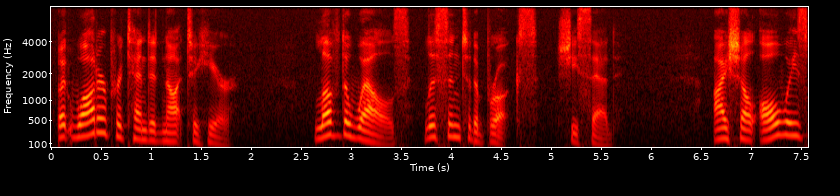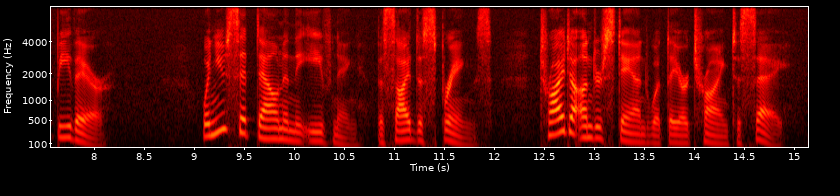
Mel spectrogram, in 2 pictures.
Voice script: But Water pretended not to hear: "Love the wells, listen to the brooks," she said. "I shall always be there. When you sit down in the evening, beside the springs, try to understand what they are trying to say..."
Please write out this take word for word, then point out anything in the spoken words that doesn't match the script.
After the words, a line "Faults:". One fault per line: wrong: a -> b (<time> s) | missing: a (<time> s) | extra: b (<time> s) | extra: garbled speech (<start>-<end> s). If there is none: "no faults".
But Water pretended not to hear: "Love the wells, listen to the brooks," she said. "I shall always be there. When you sit down in the evening, beside the springs, try to understand what they are trying to say..."
Faults:
no faults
